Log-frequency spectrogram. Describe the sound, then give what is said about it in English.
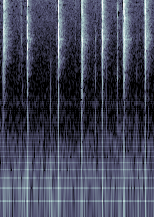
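Sharp, bright plastic clicks snap repeatedly at an uneven pace, about eight in two seconds, as the lid of a new AirPods case is flicked shut again and again over faint background hiss. “Anyway, what I was thinking is if you had a WWDC-sized crowd of people, all of whom have the new AirPod case, and you ask them to all do...”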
